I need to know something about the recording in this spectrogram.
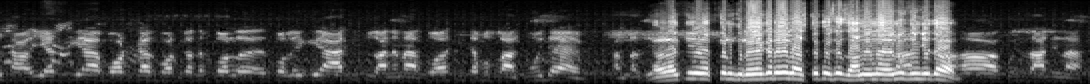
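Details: Adult male speakers, comedy skit; normal speech.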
